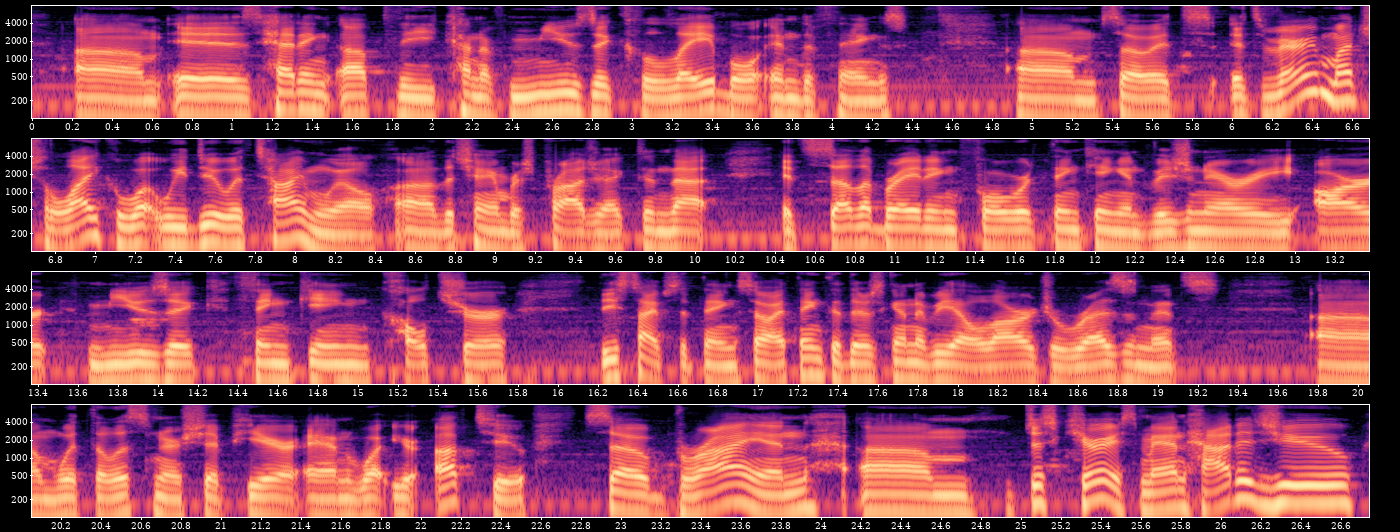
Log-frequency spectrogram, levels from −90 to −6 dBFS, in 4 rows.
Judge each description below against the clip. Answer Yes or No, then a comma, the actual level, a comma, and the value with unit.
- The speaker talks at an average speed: Yes, average, 170 wpm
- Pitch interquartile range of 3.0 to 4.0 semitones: Yes, average, 3.5 semitones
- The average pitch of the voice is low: Yes, low, 115 Hz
